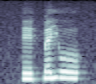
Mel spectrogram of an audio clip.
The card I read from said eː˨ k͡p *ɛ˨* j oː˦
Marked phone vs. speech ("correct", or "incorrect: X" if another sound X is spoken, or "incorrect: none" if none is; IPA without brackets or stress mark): incorrect: ɛ˦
